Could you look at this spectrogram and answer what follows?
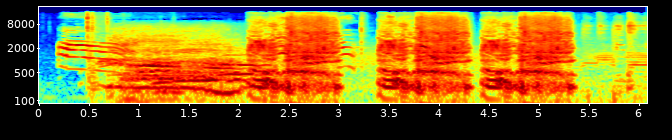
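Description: A loud monster roar: a falling screech that opens into a long rasping roar, followed by two shorter roars.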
